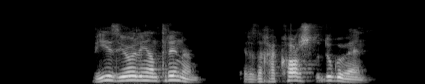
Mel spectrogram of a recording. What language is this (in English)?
Yiddish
